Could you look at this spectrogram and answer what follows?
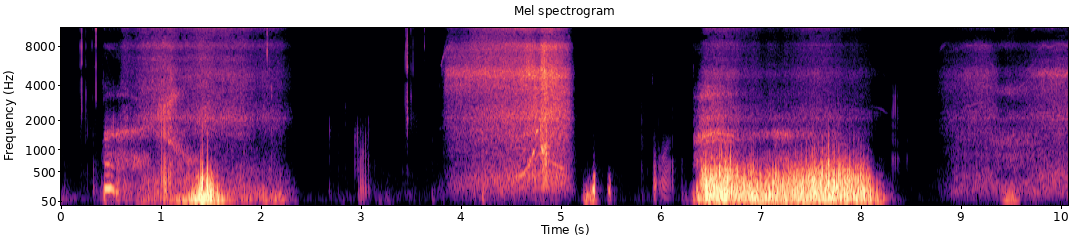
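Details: Loud, rough breathing noises in separate bursts with pauses, from loud open-mouth snoring during sleep; partner held the sleeper's nose shut three times, and the sleeper woke the third time making weird noises.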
